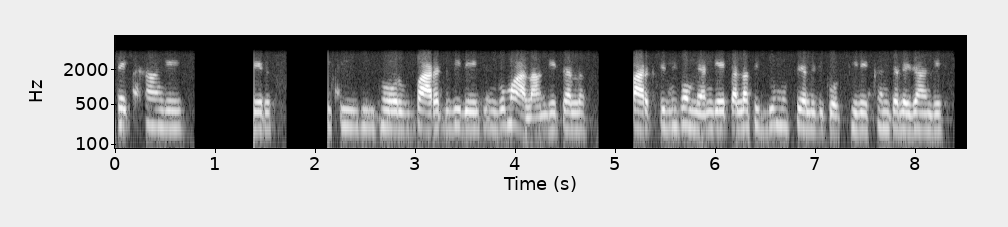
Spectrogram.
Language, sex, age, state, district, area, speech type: Punjabi, female, 30-45, Punjab, Mansa, urban, conversation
